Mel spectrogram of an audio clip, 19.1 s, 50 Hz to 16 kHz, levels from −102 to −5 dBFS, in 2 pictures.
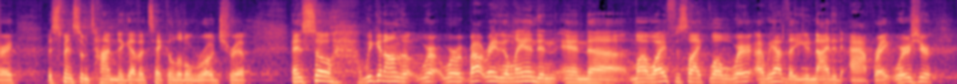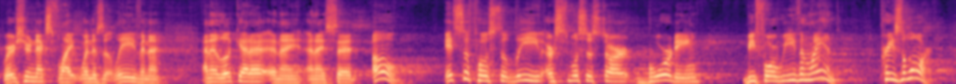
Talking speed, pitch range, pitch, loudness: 240 wpm, 140-190 Hz, 165 Hz, -16 LUFS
